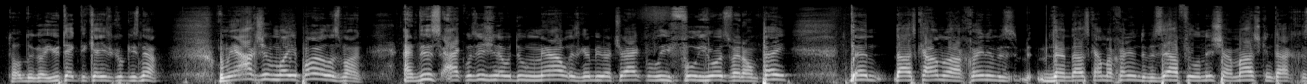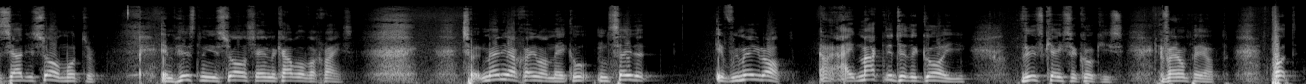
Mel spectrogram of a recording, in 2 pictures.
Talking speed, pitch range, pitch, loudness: 125 wpm, 170-205 Hz, 190 Hz, -17 LUFS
